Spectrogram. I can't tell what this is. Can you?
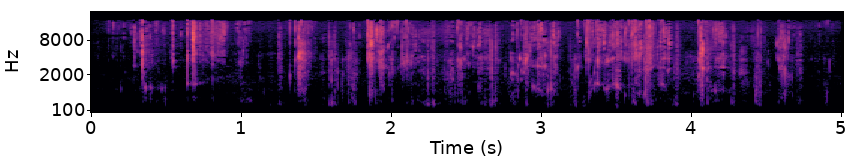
Zombie Bite
beef, bite, biting, chew, chewing, crunch, dead, delicious, zombie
